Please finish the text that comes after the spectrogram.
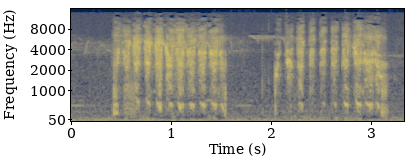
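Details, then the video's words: Black storks at an Estonian nest during feeding on 25 May 2019, giving two bursts of rapid, harsh, rasping pulses, about three per second, separated by a short pause. "Estonian Black Storks - Feeding"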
